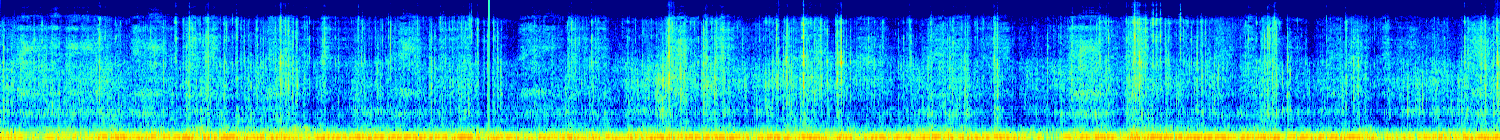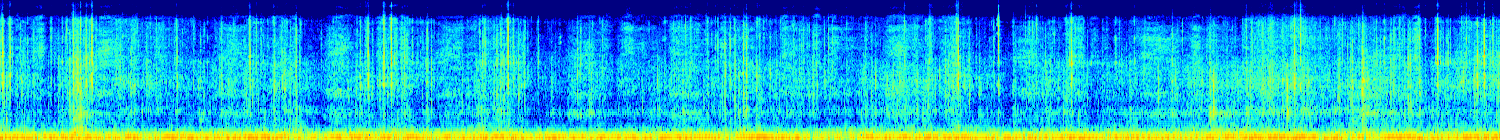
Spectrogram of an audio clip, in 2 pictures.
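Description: Bicycle tyres crunch and rattle over a dirt trail.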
